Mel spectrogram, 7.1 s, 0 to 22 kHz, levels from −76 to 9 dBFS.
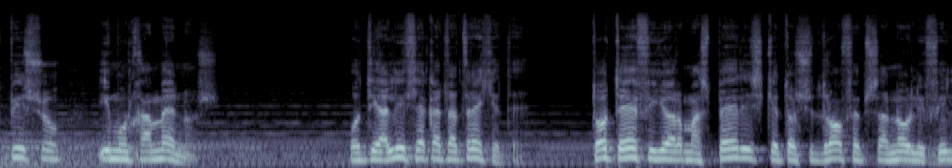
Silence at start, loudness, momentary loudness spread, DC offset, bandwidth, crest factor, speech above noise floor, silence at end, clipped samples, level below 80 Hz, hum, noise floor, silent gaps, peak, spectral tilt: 0 s; -20 LUFS; 21 LU; under 0.1%; 16 kHz; 16 dB; 20 dB; 0 s; under 0.1%; -48 dBFS; none; -39 dBFS; none; -4 dBFS; -6.5 dB/octave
